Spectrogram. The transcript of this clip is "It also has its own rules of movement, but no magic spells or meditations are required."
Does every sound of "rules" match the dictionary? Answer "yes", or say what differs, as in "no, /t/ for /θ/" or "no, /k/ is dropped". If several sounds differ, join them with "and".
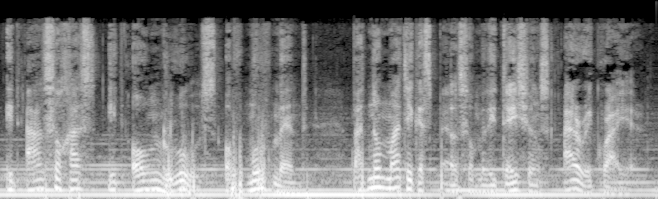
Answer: no, /s/ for /z/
